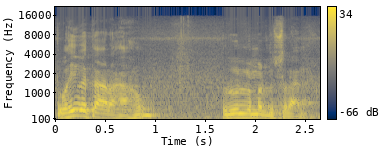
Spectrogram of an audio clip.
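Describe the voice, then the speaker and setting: A man teaching an English grammar lesson in Hindi, speaking slowly and repeating words while he writes them out. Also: mid-range voice, very animated, darkish tone. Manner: slow, drawn-out, repeats words while writing on a board. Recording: echoey room, faint background noise.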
